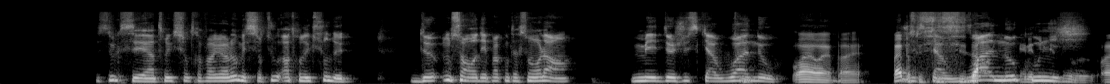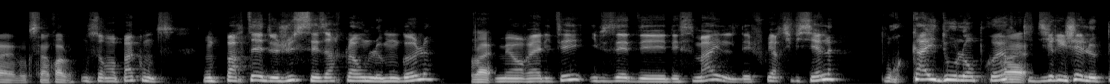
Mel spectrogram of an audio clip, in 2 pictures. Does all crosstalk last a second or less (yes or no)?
no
